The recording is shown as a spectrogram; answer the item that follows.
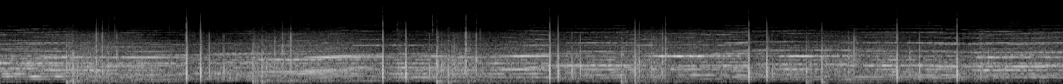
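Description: Fireworks display: aerial shells bursting in a rapid, irregular string of sharp bangs and crackles, with music playing throughout.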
